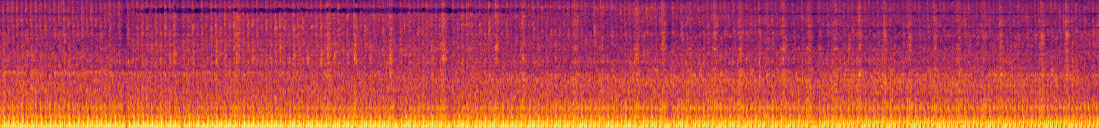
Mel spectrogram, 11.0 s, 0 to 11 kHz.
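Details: 1988 Suzuki Samurai parked since the late 1990s, straight-piped with no exhaust or muffler: loud, raw, steady popping idle with deep, harsh unmuffled exhaust pulses.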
